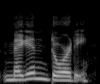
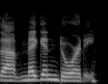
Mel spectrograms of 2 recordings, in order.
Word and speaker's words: Meghan Dougherty: So I just want to hear you pronounce it. Absolutely. It's Meghan Dougherty. Yes. Sorry, I might have forgotten it. It's Meghan Dougherty.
